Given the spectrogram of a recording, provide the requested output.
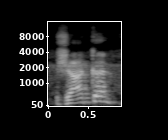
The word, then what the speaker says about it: jaca: Jacá, o sílaba forte é o K. E jaca, o sílaba forte é o já. Um é paroxítona, é outro oxítona.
